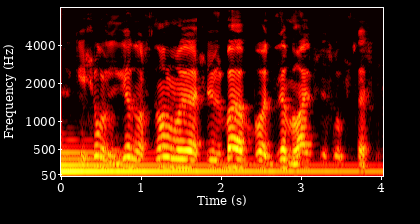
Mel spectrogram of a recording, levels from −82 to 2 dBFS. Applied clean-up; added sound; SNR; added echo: none; Bass guitar; 0 dB; none.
